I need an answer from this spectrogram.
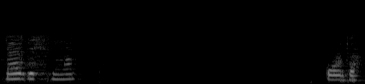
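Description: Female gaming host, casual commentary with sudden excited yelling, slightly high voice, lo-fi phone-line sound. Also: rapid-fire. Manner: chatty, bursts into urgent excited shouting. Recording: tinny phone-like audio.

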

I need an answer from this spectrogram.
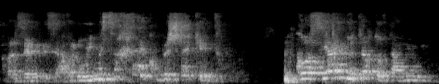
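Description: A man teaching a lively, joking Torah class as a rabbi, often shouting out exclamations. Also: very high-pitched. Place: synagogue hall. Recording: echoey room, speaker far from mic.

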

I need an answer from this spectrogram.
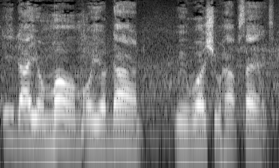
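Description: A high-voiced man runs a casual street interview outdoors in the city. He asks cheeky questions in a teasing tone and laughs easily along with the people he stops. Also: fairly even intonation, unhurried, a little mellow, a little hiss or hum.

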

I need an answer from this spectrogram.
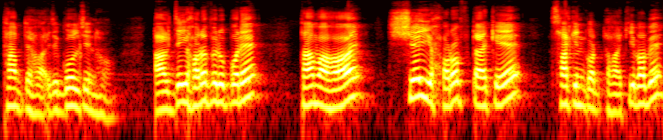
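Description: A man teaches recitation. He spells words out letter by letter, asks questions and answers them himself, then chants the words slowly. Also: high-pitched, dull audio.

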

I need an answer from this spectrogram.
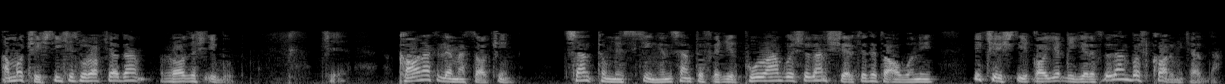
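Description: A man with a rough, gravelly, raspy voice gives a Quran lesson as a storyteller, slipping into the speakers' lines as he retells the dialogue. The sound is dull and lo-fi, like an old television broadcast. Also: mid-range voice, expressive. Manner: retells a story in plain colloquial speech, acting out the dialogue. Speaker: Quran teacher.

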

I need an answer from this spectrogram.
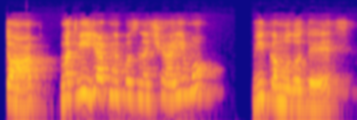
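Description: A woman teaching young children to read, sounding out syllables patiently and slowly in a sing-song way. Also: high voice, lively intonation, fairly bright tone, roomy sound. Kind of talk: online preschool reading lesson.

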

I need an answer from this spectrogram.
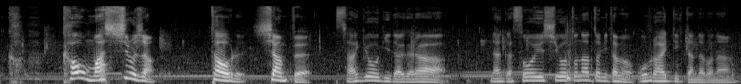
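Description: A man's voice: fairly high pitch, sing-song, fast talker. A young man chatting casually and reacting jumpily as he plays a horror game, with game music behind.

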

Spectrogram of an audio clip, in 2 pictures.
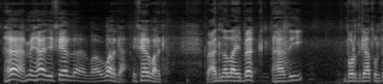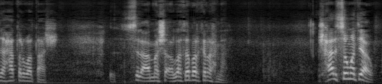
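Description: Rapid-fire Algerian man hawking goods. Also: a little high, fairly bright tone. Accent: Algerian Arabic. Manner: rapid, repetitive hawking with stock blessing phrases. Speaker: shop salesman. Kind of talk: live sales pitch. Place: inside a household goods shop.

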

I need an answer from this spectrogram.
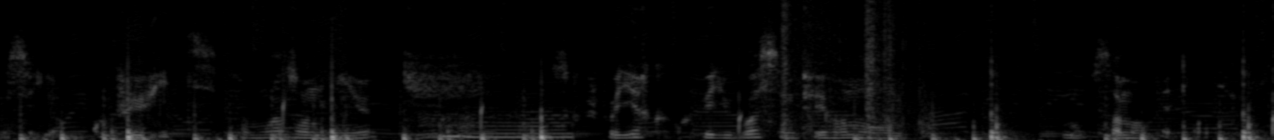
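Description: A young man with a northern French accent casually commentating his gameplay, chatty and self-mocking, with sudden bursts of excitement. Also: a little high, a little fast. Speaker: gamer commentating his play. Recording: home mic with loud game music behind.

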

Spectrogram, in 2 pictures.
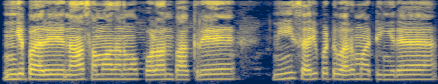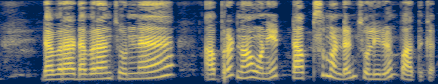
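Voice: medium pitch, fairly even intonation, moderate pace, fairly bright tone, natural voice. A performer voicing a mild young boy in a cartoon who wants to make peace. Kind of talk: cartoon voice acting.

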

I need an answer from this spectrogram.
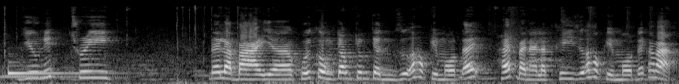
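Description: A high-pitched Vietnamese-accented woman leads a classroom English lesson, brisk and repetitive as she drills words with her students. A faint hiss of noise sits under her voice. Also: fairly bright tone. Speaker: English teacher. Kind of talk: classroom lesson, reading aloud and translating.

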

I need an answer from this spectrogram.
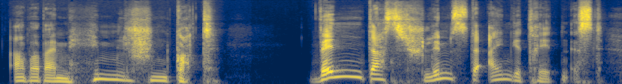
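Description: A man's voice: mid-range voice, wildly swooping pitch, slow, no room sound, clean studio sound, exaggerated voice. A man voicing an intense, commanding male detective in an audiobook, with a grave, urgent delivery. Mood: furious. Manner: grave, urgent, hushed to shouting. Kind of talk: audiobook character reading.

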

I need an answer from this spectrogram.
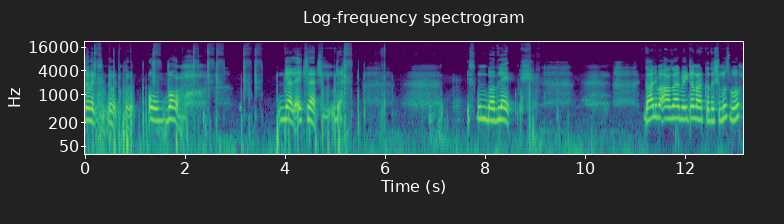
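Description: A woman giving excited live commentary on a mobile game, her voice a little off from being ill, recorded on a phone mic. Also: a little high, measured pace, long pauses, slight background noise, low-quality recording. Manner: excitable, urges and scolds the game, drops to mutters. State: slightly ill voice. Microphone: phone mic via screen recorder.

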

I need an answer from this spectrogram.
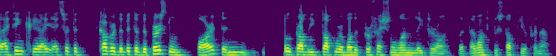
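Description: A man's voice: mid-range voice, mellow. A man, talking as a guest on a video call interview, rambling with many restarts and fillers. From Romania. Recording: dull lo-fi call audio.

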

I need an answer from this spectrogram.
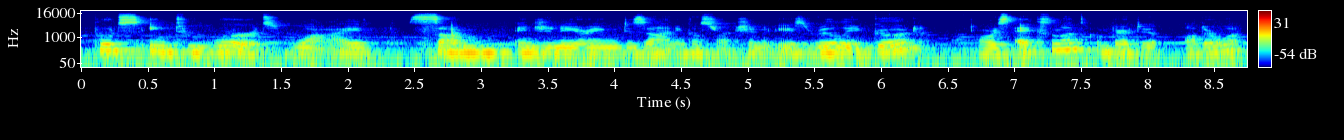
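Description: A woman's voice: lowish voice, mellow, roomy sound, poor audio. A middle-aged woman from Belgium, an engineering professor, answering interview questions thoughtfully with many ums and restarts. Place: indoor room.

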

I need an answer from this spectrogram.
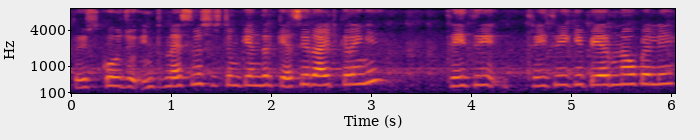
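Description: A woman's voice: high voice, steady tone, moderate pace, dark tone, slight background noise, poor audio. A woman teaching a school math lesson with a Haryanvi Hindi accent, talking patiently and repeating numbers with frequent "okay" checks. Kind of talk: classroom math lesson in Hindi-English mix.

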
